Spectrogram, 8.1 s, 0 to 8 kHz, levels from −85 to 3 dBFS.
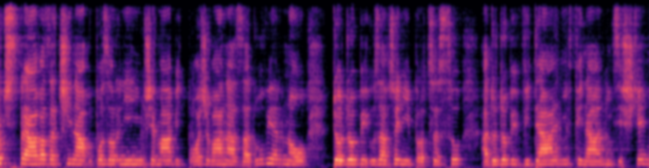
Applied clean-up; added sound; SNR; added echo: neural mask model DeepFilterNet 3.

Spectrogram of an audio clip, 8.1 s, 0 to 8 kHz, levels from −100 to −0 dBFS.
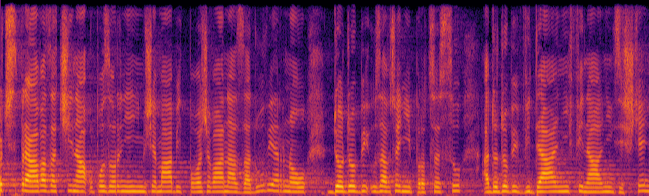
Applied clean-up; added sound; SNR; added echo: none; none; none; none.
